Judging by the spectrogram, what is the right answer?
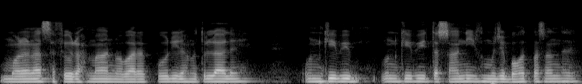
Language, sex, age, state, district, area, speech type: Urdu, male, 18-30, Uttar Pradesh, Siddharthnagar, rural, spontaneous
